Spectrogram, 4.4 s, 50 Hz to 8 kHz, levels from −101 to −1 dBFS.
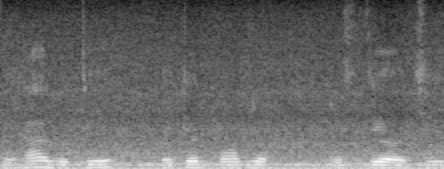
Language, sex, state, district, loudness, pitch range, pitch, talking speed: Odia, male, Odisha, Sambalpur, -15 LUFS, 95-140 Hz, 130 Hz, 95 wpm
